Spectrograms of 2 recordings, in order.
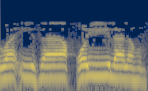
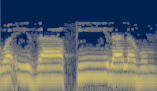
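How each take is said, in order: First: "قيل" بقاف مفخمة مبالغ فيها; "قيل" بقاف ثقيلة كأنها مضمومة; overly heavy qaf. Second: "قيل" بقاف مرققة تقترب من الكاف; "قيل" والقاف تكاد تصير كافا; qaf like kaf. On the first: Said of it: "يبالغ في تفخيم القاف المكسورة". (تفخيم ممجوج للقاف في "قيل") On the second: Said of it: "درجة تجعل الصوت كأنه كاف". (ترقيق مبالغ للقاف في "قيل" حتى تشبه الكاف) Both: Shown as a demonstration.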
